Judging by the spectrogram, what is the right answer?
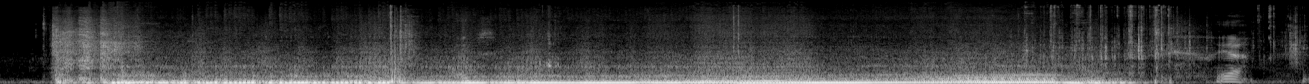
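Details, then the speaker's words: Nissan 240SX S13 with SR20DET, starter not yet replaced, after chasing a wiring fault under the dash: starter churns briefly, engine catches into a strong, even idle, then shuts off; normal crank and start, flickering lights still present. "But I at least figured something out. The car actually starts now"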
